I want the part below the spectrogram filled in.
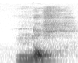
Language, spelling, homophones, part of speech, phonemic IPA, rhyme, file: Dutch, nog, noch, adverb, /nɔx/, -ɔx, Nl-nog.ogg
- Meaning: 1. still, as before 2. yet 3. more, in addition 4. to indicate the time is soon, soon after another event or within the same timespan → as early as, already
